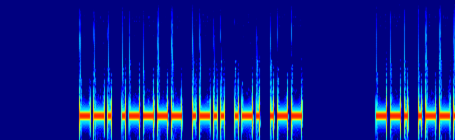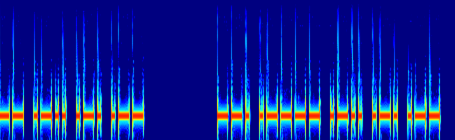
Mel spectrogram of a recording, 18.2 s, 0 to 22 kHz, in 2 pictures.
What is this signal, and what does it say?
Morse code, heard as a keyed tone, about 17 wpm, 700 Hz. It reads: G1LRW G1LRW G1LRW
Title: DXCC-100 Call Signs - 5 Characters - Repeated 3x - 17wpm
